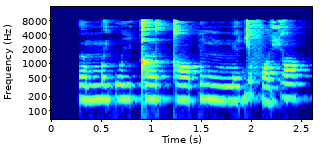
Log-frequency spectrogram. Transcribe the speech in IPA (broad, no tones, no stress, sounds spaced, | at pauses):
ə mː ə j p w iː ǃ əː tː ɔː p ɪ ɲ nː ɪ ɟ ə f ɔ ç ɔ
